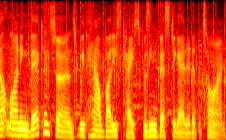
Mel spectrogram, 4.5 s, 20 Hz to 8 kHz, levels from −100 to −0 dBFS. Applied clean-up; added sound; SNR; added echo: none; Clapping; 20 dB; none.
